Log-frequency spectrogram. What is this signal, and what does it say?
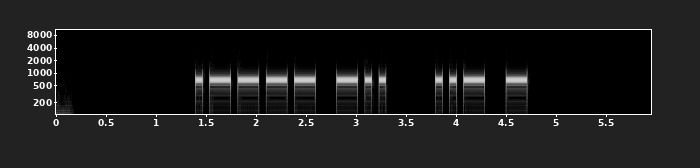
Morse code, heard as a keyed tone, about 17 wpm, 700 Hz. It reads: 1D UT
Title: Field Day Exchanges - 17wpm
